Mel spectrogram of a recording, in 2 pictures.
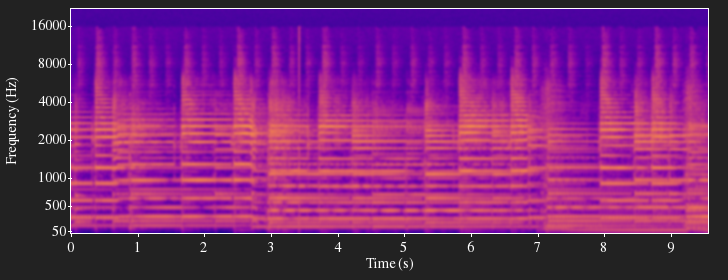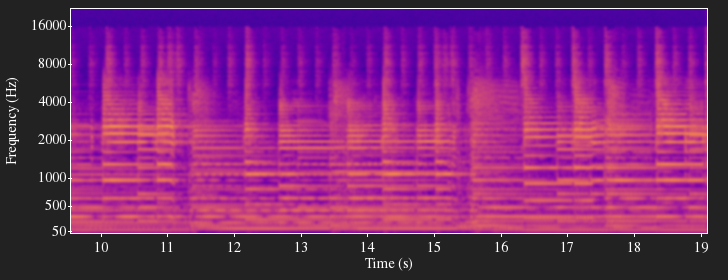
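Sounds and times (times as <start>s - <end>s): electric guitar with effects: 0.0s - 19.0s.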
